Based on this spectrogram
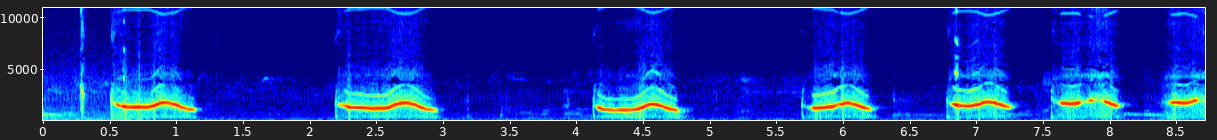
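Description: A person whistles an imitation of the song of a small, all-black songbird heard in the morning: seven clear, separate phrases, each a short rising-and-falling warble, the later ones coming faster and sitting slightly higher, with no talk.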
